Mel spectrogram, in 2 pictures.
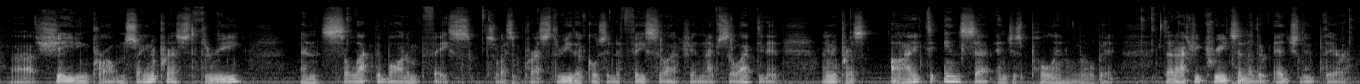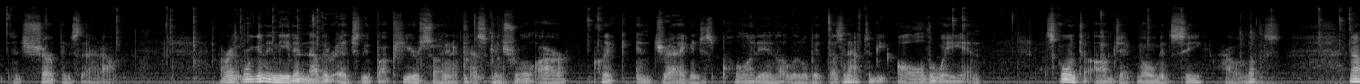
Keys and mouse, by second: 2.0 3, 8.9 i, 11.4 click, 12.4 alt+a, 13.5-14.8 middle drag, 15.3 middle click, 16.0 shift+middle click, 16.5 middle click, 18.5 ctrl+r, 23.1 click, 24.6 Tab, 25.1-25.4 middle drag, 26.1 alt+a, 26.3-26.8 middle drag.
